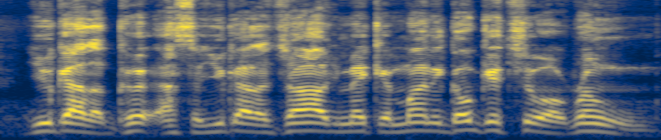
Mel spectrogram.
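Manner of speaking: normal talking voice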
